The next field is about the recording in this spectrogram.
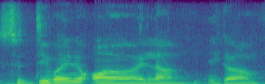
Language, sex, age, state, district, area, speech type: Kannada, male, 30-45, Karnataka, Udupi, rural, spontaneous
